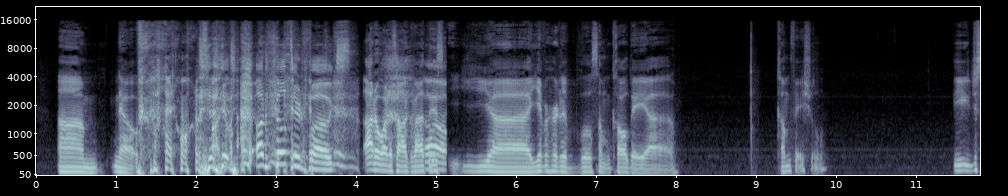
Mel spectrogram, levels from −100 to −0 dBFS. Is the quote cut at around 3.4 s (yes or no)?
no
